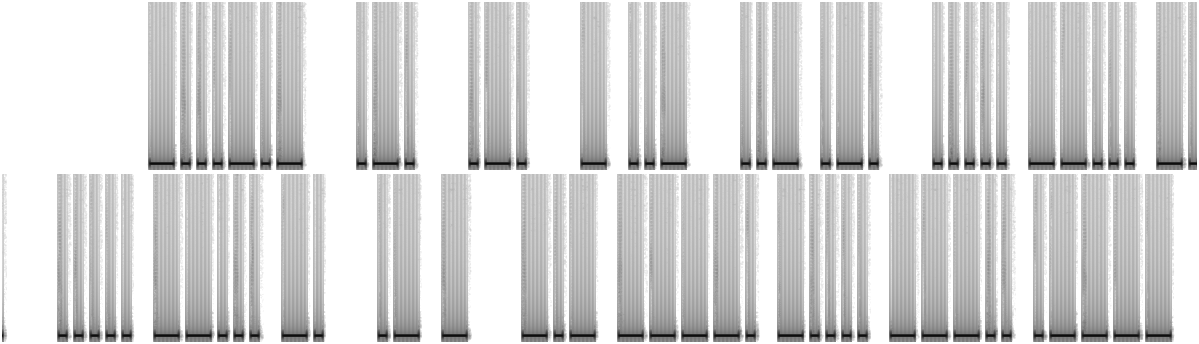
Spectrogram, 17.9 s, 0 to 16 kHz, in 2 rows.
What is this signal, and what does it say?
Morse code, heard as a keyed tone, about 20 wpm, 650 Hz. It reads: <BK> R R TU UR 57N 57N AT K9681
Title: POTA QSO Practice - 20wpm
